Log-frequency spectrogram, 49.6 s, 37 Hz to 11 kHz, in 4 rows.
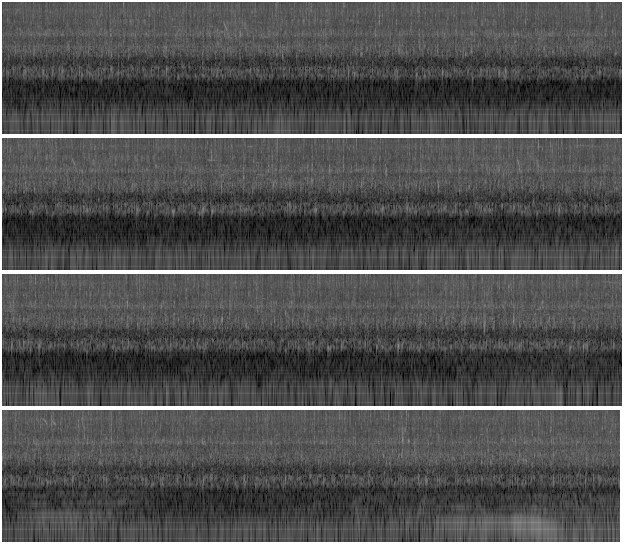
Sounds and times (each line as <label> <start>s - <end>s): Bubbling waterfall 0.0s - 49.5s
constant traffic noise 31.1s - 49.5s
